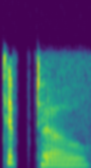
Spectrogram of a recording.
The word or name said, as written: tiptoe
